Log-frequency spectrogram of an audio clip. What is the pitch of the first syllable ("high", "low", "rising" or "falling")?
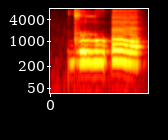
low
